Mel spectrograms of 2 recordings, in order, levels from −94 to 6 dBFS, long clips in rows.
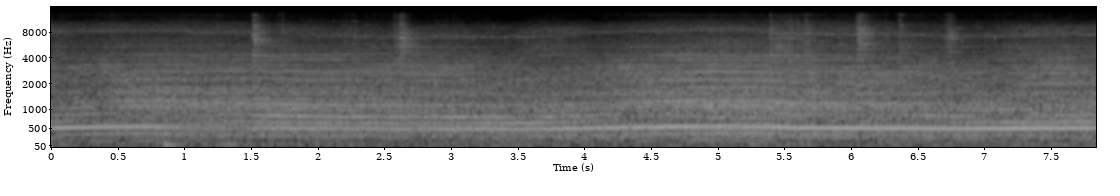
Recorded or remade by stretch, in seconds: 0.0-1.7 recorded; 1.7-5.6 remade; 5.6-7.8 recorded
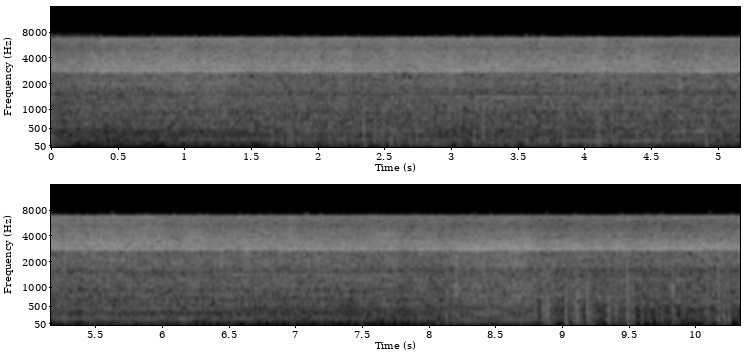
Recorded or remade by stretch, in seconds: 0.0-10.3 recorded

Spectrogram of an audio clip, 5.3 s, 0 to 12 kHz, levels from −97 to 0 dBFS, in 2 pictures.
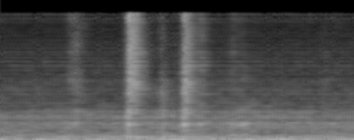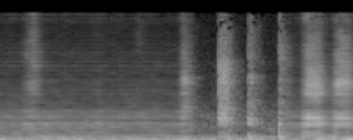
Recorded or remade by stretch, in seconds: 0.0-4.1 remade; 4.1-4.8 recorded; 4.8-5.3 remade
